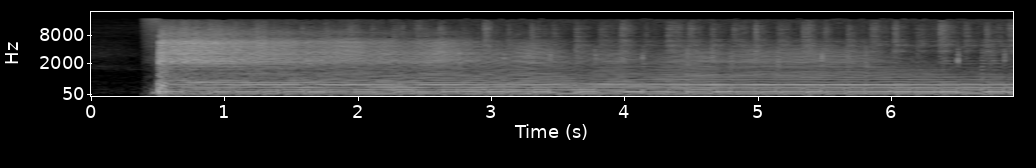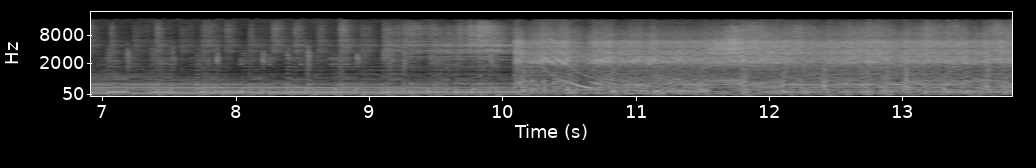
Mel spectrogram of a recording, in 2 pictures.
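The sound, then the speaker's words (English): A heavily distorted guitar and drum home recording from around 1994, with the drums played fast by the speaker's brother, blasts in abruptly and stays loud and dense throughout, with fast drum hits and a noticeable shift in the riff about two-thirds through. “Talk about distortion. No kidding.”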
